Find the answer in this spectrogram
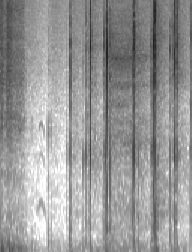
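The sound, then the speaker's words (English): A sticker being peeled off by hand for ASMR gives a series of short, sharp crackling snaps, many quick bursts of rising and falling loudness with faint hiss between them. “I'm doing ASMR. Taking off the sticker.”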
